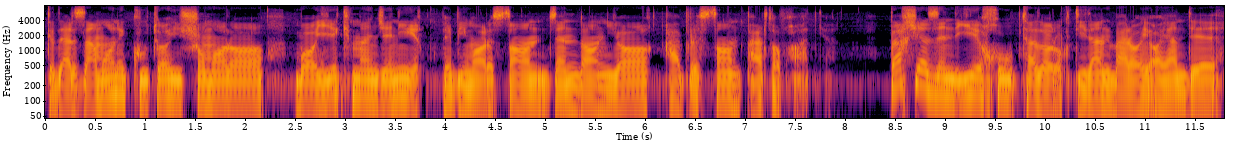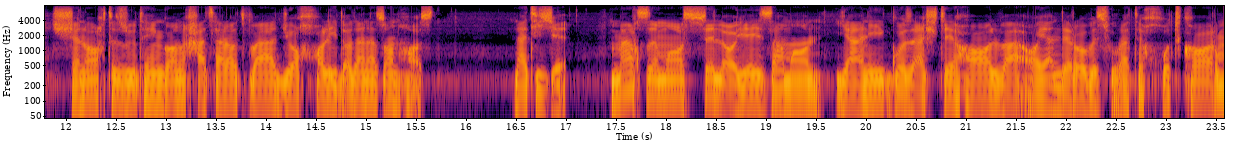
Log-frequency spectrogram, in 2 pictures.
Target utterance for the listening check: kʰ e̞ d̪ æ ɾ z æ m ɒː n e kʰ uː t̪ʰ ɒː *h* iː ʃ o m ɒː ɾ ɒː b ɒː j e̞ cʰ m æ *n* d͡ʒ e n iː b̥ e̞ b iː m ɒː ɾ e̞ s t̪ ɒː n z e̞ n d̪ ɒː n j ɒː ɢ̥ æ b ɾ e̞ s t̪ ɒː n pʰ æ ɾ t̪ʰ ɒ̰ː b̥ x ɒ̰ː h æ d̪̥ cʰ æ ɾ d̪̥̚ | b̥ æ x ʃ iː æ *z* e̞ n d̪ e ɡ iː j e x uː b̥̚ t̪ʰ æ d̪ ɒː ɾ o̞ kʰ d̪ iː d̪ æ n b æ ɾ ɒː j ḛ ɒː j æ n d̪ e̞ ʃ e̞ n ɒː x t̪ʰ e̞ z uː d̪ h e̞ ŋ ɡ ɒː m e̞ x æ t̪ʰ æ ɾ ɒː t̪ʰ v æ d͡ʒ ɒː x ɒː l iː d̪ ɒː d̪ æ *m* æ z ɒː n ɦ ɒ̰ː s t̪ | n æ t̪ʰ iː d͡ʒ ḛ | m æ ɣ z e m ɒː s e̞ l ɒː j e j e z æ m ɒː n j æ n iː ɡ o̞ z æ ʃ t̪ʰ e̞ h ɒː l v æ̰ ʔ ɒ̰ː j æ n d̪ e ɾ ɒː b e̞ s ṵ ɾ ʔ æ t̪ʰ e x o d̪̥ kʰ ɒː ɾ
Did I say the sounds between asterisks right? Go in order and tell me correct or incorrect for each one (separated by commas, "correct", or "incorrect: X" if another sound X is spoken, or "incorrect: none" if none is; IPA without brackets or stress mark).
correct, correct, incorrect: zː, incorrect: n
